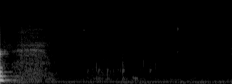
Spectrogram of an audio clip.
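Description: Near silence: quiet room tone after a short breath, with a few faint soft clicks.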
